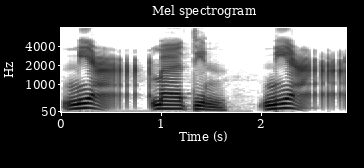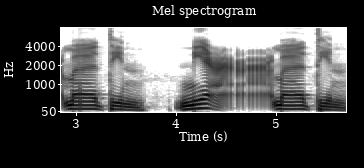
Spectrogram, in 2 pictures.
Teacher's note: Jadi ketika melafalkan ma, baru lepas makhraj ainnya, ni'matin. Jangan ain ma-nya masih jauh, ainnya udah dilepas. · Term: ain sukun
